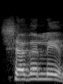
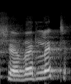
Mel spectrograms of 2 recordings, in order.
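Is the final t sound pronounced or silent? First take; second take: silent; pronounced. First: It ends without any t sound. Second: It ends with a pronounced t sound. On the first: The speaker calls it right. "ടി അവിടെ silent ആണ്" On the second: The speaker calls it wrong. "അത് ഷെവർലെറ്റ് അല്ല"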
